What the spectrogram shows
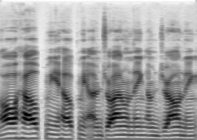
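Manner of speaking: usual speaking voice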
